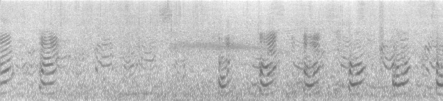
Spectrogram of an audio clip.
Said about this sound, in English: The belchy roar is coming from the Stellar sea lion, where the barking is coming from the California sea lions.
